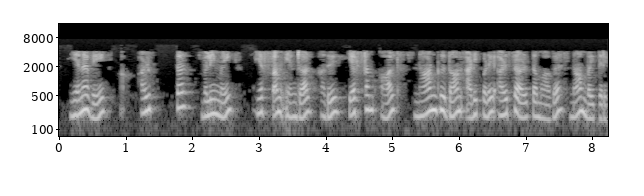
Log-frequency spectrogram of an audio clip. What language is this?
Tamil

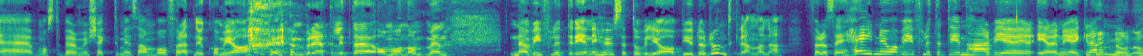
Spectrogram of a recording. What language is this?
Swedish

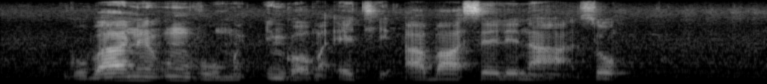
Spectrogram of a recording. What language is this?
South Ndebele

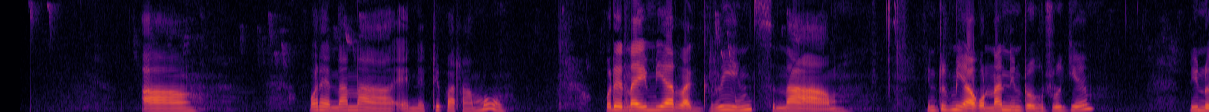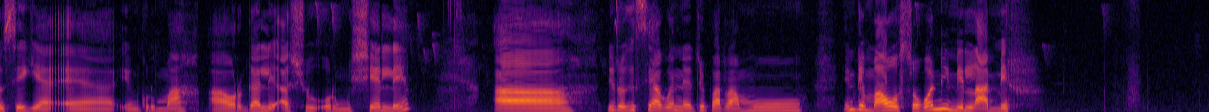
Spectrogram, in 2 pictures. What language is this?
Masai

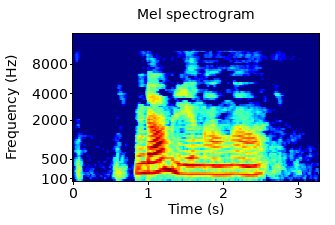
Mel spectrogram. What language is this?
Bamun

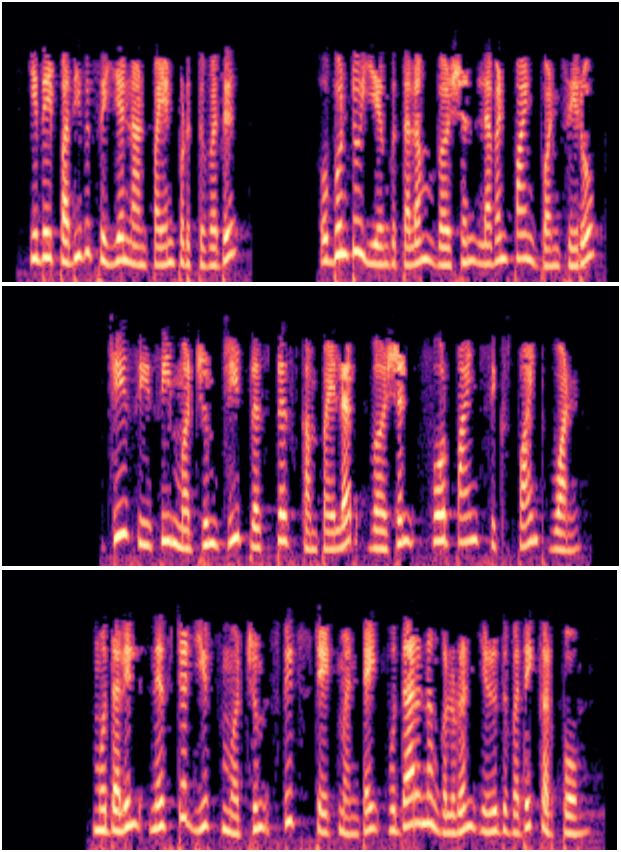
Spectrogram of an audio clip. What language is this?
Tamil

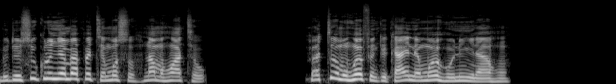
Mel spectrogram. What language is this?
Akan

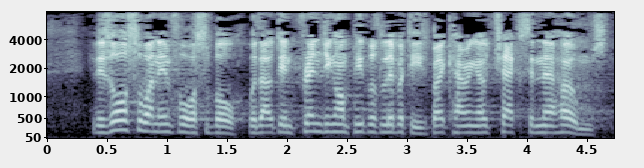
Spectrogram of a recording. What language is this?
English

